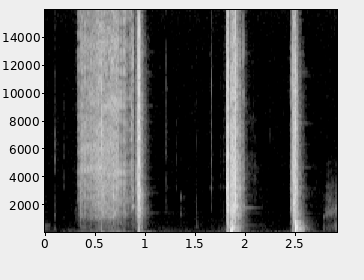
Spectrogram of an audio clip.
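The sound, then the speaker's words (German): A Hasselblad 501 CM analog medium-format camera shutter fires with a longer whirring release followed by a sharp snap, then two more crisp mechanical clicks spaced apart, clear with silence between. “Ähm, die Kamera, die man am Schluss hinten raushört, das ist die ähm, Hasselblatt 501 CM, wenn es jemanden ganz genau interessiert.”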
